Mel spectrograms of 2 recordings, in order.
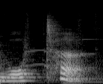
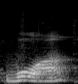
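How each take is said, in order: First: The middle T is clearly pronounced. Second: There is no stop at all in the middle. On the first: "it's just different to water" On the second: "We're not just going war"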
